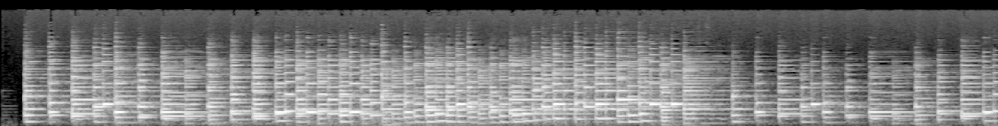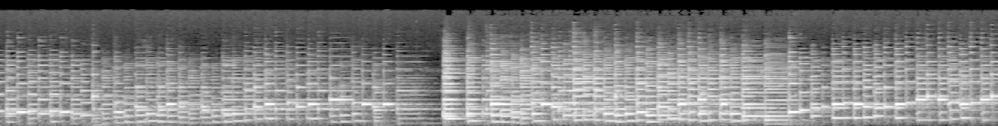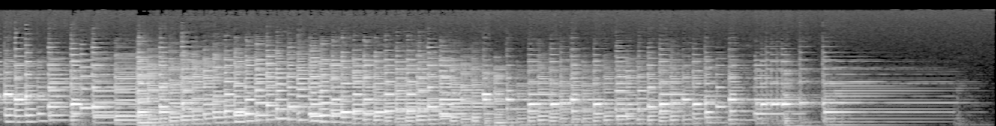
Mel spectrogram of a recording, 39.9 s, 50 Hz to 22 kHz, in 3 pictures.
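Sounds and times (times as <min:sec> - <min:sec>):
baroque keyboard gavotte: 0:00.3 - 0:39.6.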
